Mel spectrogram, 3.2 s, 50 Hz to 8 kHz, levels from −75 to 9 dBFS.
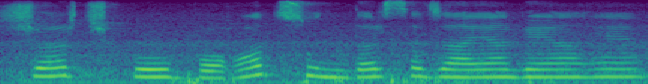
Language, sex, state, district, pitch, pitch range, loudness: Hindi, female, Punjab, Fazilka, 230 Hz, 225-245 Hz, -14 LUFS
